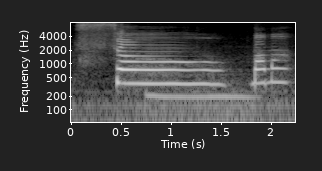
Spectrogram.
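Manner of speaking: high, drawn-out "so" before each name; Asa. Retold or imitated. Cohost teasing the host by mimicking Asa, high and drawn out. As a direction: imitate a child calling on parents, stretched and high. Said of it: "You sound like Asa".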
